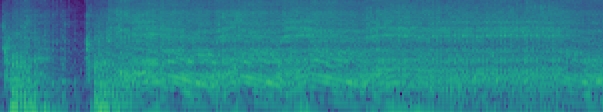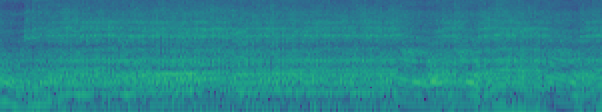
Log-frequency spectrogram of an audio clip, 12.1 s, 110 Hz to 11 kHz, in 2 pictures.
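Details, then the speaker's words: STIHL 041 AV chainsaw, cold start, rarely used: revs surge and sag unevenly with a ragged buzz instead of holding steady; rough running, owner suspects lack of use, not confirmed. "So that's my collection of saws, but the guy in the middle I don't really use much anymore. That's probably why it wasn't running so good."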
